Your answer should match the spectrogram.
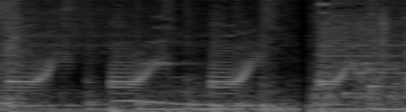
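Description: Instrumental bars of a children's TV theme song, with a springy, boing-like rising slide repeating about every half second over a steady low backing.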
